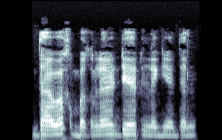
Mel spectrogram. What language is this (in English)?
Pashto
